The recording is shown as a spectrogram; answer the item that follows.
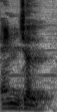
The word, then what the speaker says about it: angel: और जो दूसरा वर्ड है उसका स्पेलिंग है ANGEL, तो इसका प्रोनाउंसिएशन होगा एंजल। तो आपको याद रखना है जब भी GEL आएगा तब जल, GLE आएगा तब गल, एंगल।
